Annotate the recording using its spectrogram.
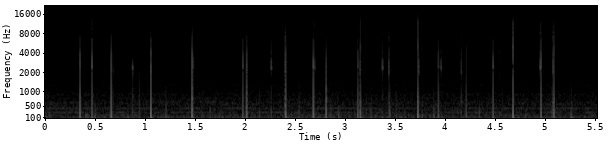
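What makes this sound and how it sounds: Long acrylic nails tap on both of the small metal X/Y microphone capsules of a Tascam DR-40 recorder. About twenty sharp, dry clicks sound one after another at an uneven pace. Each is bright, dies away almost at once, and sits over a faint low hum and hiss.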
